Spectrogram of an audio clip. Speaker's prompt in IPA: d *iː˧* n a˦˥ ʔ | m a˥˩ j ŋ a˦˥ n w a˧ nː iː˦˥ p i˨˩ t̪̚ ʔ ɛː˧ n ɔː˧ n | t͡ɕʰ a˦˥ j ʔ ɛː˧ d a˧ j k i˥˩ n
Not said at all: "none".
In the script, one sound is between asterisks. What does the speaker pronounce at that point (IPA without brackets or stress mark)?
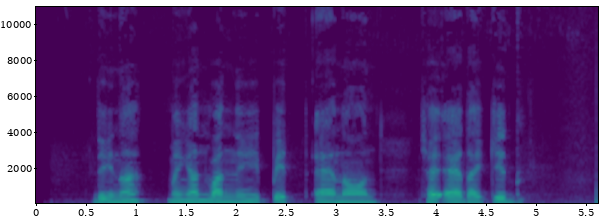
iː˧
